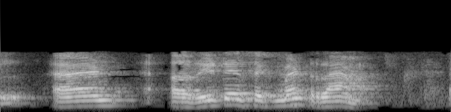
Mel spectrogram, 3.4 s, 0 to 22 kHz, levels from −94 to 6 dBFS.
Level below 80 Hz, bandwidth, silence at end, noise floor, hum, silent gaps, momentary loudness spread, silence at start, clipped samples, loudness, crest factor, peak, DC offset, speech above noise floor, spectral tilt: -84 dBFS; 4 kHz; 0.1 s; -42 dBFS; none; none; 14 LU; 0 s; under 0.1%; -17 LUFS; 16 dB; -2 dBFS; under 0.1%; 25 dB; -8 dB/octave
